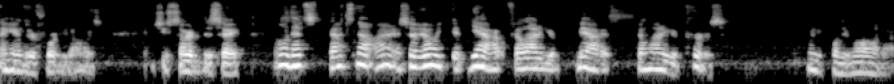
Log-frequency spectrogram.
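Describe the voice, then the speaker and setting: A man with an American accent speaks in a high voice with lively intonation. His loudness swings widely. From US West Coast, Southern California. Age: 60s. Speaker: vlogger. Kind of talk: personal video message. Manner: casual, halting.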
